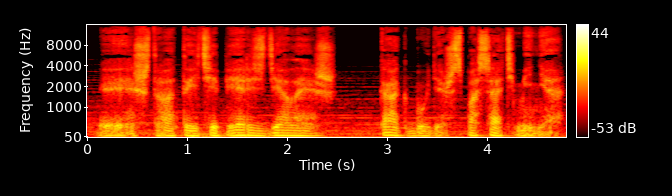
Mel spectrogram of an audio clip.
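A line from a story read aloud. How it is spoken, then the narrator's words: Hoarse mocking teenager. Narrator (Russian): В хриплом голосе подростка послышались насмешливые нотки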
